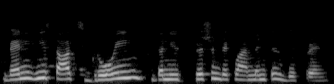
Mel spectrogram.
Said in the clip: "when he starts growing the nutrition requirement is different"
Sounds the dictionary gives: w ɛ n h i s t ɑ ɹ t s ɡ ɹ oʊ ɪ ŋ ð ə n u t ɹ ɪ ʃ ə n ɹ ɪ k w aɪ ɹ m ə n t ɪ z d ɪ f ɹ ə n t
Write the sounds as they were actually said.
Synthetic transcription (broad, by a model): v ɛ n h i s t ɑ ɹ t s ɡ ɹ oʊ ɪ ŋ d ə n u t ɹ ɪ ʃ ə n ɹ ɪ k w aɪ ɹ m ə n t ɪ z d ɪ f ɹ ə n t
